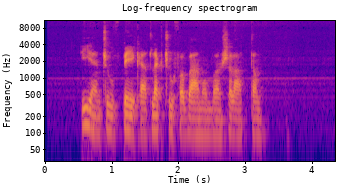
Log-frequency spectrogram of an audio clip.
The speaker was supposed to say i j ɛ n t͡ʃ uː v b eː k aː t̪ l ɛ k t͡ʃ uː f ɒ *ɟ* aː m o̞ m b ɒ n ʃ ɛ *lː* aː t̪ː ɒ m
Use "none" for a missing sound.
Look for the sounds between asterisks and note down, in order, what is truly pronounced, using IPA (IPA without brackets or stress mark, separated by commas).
b, l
